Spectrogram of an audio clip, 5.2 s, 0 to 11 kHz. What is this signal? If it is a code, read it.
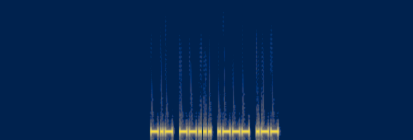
Morse code, heard as a keyed tone, about 40 wpm, 700 Hz. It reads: K7JW
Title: USA Call Signs - 4 Characters - 40wpm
